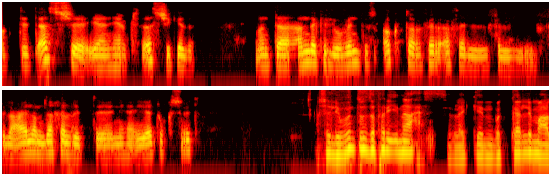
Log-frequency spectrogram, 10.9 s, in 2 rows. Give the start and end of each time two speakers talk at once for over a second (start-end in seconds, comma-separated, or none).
none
